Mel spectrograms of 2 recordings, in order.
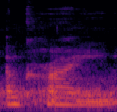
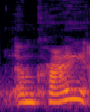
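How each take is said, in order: First: I'm crying breathed out in a soft unvoiced whisper. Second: I'm crying said higher and louder, crying rising; emphatic. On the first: Recalling tears over financial aid, whispered. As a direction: barely voice it, hushed. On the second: Telling viewers she broke down in tears, emphatic. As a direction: restate it with force. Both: Real, not acted.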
